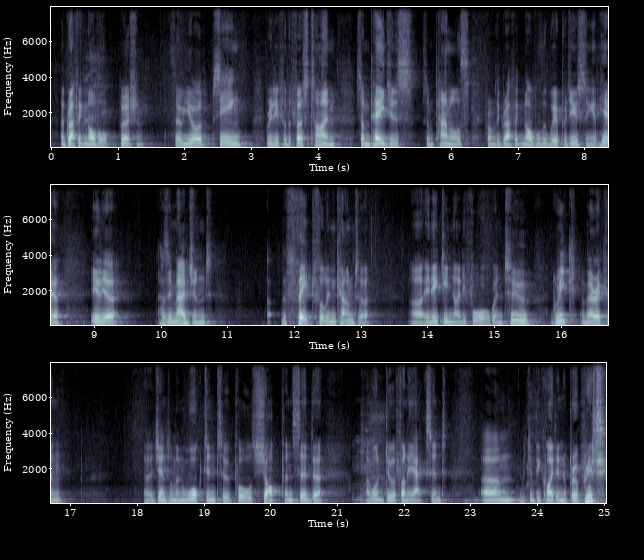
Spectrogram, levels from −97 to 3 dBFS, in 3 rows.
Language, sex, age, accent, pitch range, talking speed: English, male, 60-79, British, 110-140 Hz, 140 wpm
